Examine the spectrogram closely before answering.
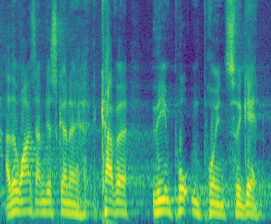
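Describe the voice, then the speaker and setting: A man's voice: on the low side, brisk, a little mellow, big-room sound. A middle-aged man with a South African accent, teaching an online motivational course in a playful way that speaks straight to the viewer.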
